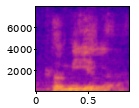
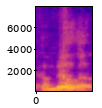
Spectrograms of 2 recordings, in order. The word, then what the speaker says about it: Camila: So, Camila, I'm not going to call you that. Okay. I'm going to call you Camilla, but it's pronounced Camila.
